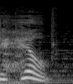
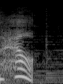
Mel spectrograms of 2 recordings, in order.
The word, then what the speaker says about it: hill: 对、发音在这里要注意，山或者是山坡是 hill， H-I-L-L hill，如果万一读错了成了 hell，那是另外一个地方。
